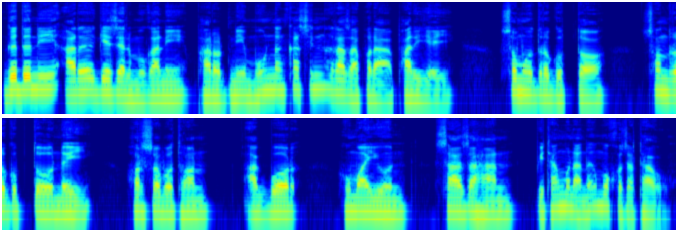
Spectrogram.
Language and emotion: Bodo, neutral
